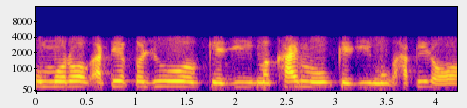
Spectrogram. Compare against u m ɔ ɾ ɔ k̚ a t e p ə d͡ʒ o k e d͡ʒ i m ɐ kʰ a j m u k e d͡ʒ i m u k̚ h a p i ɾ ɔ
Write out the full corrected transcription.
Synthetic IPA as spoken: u m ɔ ɾ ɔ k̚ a t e p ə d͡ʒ u k e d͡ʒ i m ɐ kʰ a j m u k e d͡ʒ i m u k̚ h a p i ɾ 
